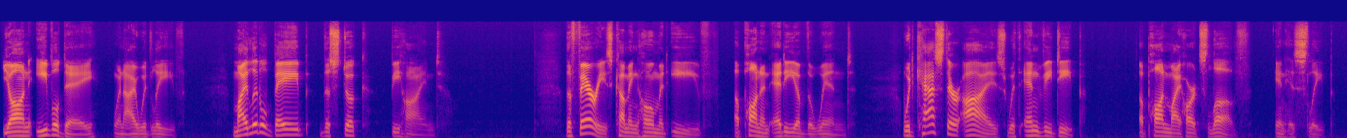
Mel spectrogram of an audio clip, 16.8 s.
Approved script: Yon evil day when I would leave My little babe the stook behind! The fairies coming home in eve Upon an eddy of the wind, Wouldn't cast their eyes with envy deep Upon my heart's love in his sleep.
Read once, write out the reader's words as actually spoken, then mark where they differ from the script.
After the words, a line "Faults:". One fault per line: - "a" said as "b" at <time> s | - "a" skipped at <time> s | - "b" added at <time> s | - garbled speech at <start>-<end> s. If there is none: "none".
Yon evil day when I would leave My little babe the stook behind! The fairies coming home at eve Upon an eddy of the wind, Would cast their eyes with envy deep Upon my heart's love in his sleep.
Faults:
- "in" said as "at" at 8.2 s
- "Wouldn't" said as "Would" at 11.3 s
